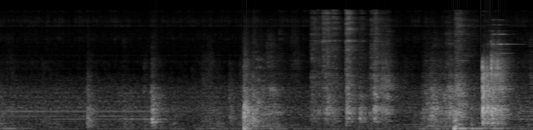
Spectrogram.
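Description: Kitchen handling noise: cutlery and dishes clinking and knocking. There are a few separate knocks, the loudest about four seconds in, then a busier run of clinks and clatters over the next few seconds.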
